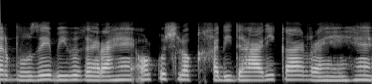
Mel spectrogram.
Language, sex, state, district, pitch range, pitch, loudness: Hindi, female, Delhi, New Delhi, 195-215 Hz, 205 Hz, -18 LUFS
